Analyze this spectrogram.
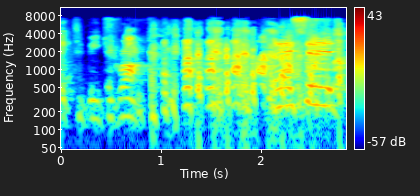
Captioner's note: laugh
